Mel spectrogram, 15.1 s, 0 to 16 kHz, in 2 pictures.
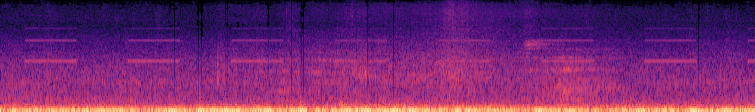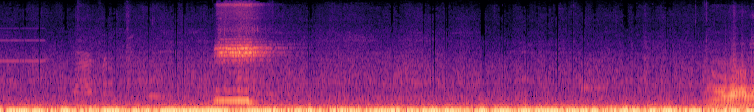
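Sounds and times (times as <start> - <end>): car engine and road rumble: 0.0 - 15.0
vehicle horn toot: 9.7 - 10.4.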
